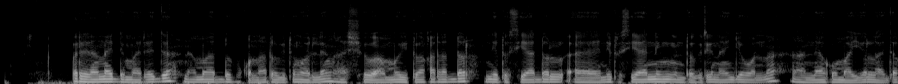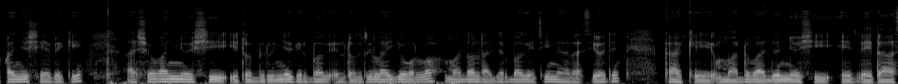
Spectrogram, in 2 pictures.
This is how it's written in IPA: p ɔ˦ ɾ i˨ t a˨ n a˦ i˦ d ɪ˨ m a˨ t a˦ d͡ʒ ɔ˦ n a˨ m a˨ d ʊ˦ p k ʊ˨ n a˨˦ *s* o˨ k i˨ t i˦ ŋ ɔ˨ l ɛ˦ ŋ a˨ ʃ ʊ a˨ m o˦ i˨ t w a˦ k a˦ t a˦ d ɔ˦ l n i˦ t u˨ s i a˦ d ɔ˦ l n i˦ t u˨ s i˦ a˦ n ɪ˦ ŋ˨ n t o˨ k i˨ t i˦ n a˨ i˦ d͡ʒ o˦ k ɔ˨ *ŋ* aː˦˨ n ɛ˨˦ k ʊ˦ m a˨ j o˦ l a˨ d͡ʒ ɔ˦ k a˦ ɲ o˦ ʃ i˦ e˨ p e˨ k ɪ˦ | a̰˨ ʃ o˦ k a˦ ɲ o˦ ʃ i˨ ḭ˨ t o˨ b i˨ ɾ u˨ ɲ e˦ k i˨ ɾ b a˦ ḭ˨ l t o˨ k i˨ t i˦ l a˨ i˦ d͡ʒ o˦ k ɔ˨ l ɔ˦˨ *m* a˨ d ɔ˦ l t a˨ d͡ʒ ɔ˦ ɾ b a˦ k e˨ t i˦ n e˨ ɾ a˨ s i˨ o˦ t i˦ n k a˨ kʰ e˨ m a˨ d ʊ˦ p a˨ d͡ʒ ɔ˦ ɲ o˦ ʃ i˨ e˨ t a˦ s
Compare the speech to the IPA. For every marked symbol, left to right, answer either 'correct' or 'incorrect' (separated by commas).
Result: incorrect, incorrect, correct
